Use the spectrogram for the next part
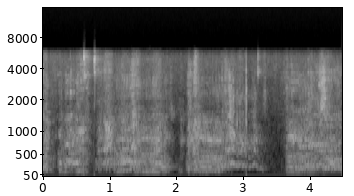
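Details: Playful growls from a Rat Terrier during a game of tug-of-war, nearly continuous and gravelly, with one brief lull near the end before the rumbling resumes.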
